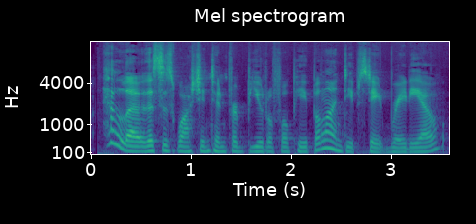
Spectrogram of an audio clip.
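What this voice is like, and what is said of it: Smooth radio announcer voice. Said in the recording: “Ooh, I sound like I have radio voice.”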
